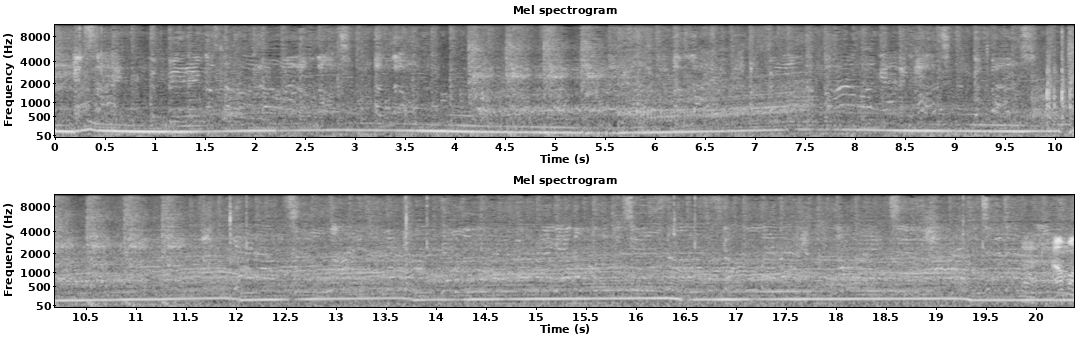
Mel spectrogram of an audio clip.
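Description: Race car engine in Assetto Corsa, played on PC, holds a loud, steady howl that climbs and dips with gear changes, with tire squeal scrubbing through corners, running continuously and close up for the whole stretch.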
